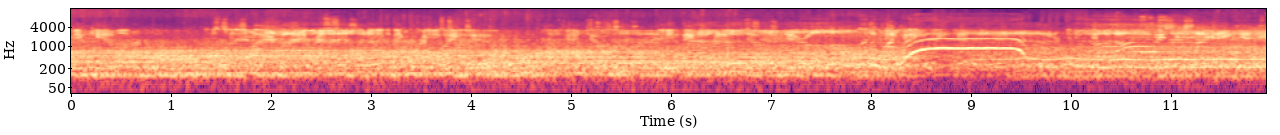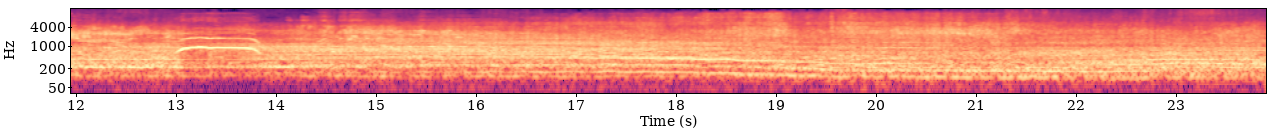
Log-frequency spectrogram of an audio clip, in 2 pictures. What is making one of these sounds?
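Racing boat engines roar across the water.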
